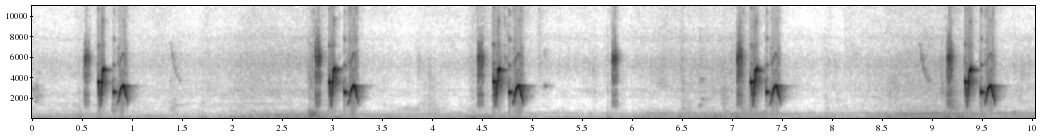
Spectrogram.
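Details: Orange-headed thrush singing actively, with six short bursts of sharp high whistled notes, mostly three to four notes each, every one to two seconds, plus a lone chip.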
